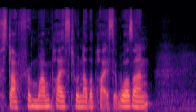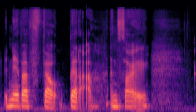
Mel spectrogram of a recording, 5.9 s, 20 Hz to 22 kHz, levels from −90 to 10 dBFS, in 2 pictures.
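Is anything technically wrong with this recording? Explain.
No, nothing technically wrong stood out on listening to this speech clip.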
